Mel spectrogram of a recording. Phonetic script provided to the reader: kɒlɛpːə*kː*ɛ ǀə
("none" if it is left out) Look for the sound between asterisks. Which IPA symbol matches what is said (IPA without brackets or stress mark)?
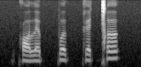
kː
